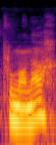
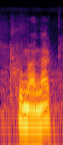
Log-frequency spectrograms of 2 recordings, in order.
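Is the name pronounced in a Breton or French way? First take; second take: Breton; French. First: The name is said with a Breton pronunciation. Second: The name is said with a French pronunciation. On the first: The speaker calls it right. "la bonne prononciation c'est Ploumanard" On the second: The speaker calls it wrong. "comme on prononce en français"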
